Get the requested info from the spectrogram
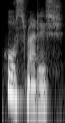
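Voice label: "horseradish", British English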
